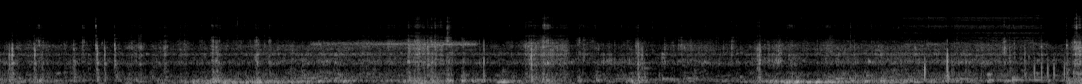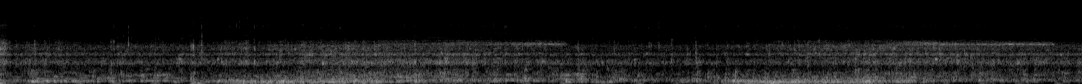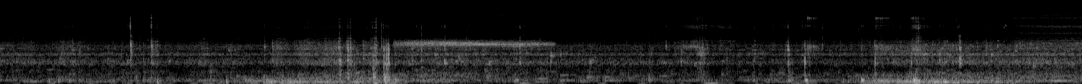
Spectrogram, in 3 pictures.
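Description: Scuba regulator breathing heard underwater: a rumble of exhaled bubbles and a short high hiss on the breaths, repeating every few seconds, with scattered small clicks.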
